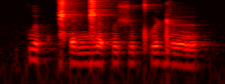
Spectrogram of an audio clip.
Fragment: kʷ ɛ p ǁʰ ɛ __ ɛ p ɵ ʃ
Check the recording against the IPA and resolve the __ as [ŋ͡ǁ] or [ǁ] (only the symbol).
ŋ͡ǁ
